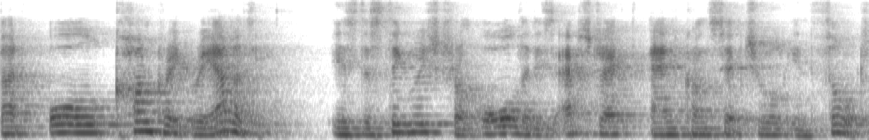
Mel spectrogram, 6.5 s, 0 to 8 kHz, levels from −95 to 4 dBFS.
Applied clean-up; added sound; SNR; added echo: none; none; none; reverberation time 0.9 s.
